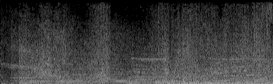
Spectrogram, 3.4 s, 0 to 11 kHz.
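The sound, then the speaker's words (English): Rockets fired from F-18 fighter jets explode against Godzilla. Heavy crashing blasts and rumbling booms merge into a loud, continuous barrage of impacts that never lets up. “Direct hit, but the target is still moving, sir. We'll circle around and fire again! The F-18s fire another onslaught.”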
